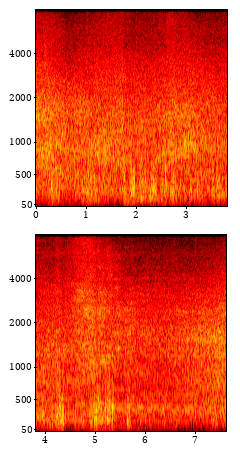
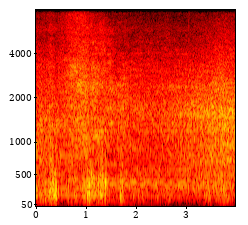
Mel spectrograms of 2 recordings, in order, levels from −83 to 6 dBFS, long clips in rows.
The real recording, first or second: second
